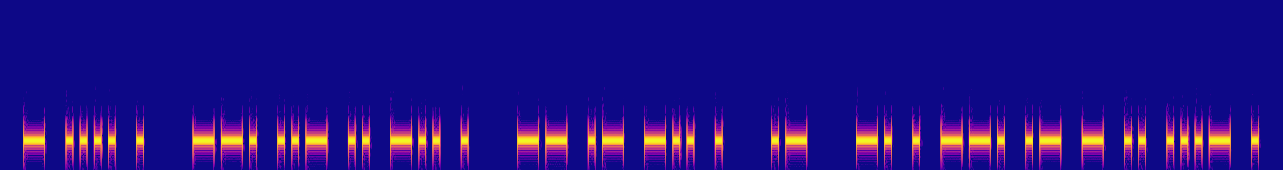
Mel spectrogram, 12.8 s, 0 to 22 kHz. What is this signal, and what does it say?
Morse code, heard as a keyed tone, about 17 wpm, 700 Hz. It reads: THE GUIDE MADE A NEGATIVE
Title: Sentences from Top 1000 Words - Review Part 6 - 17wpm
